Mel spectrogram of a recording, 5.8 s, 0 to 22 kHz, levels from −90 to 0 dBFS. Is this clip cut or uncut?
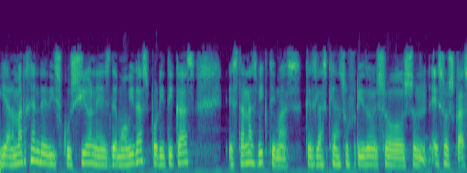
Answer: uncut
